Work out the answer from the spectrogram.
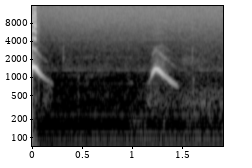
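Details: Black-headed orioles (Oriolus larvatus) call at sunrise on a safari drive, 21 April 2024, amid the morning chorus: two clear, liquid whistles, each sliding downward, about 1.25 seconds apart, over a faint low hum.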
